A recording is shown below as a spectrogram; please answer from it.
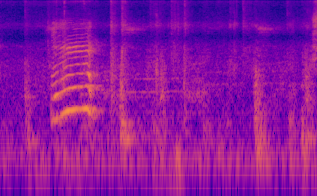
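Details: Jawa Randu goat kept for breeding gives one loud, wavering, nasal bleat of about half a second, rich in harmonics. Brief soft knocks and faint background noise follow.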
